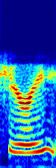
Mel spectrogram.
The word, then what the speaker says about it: Shari: my am i I'm sherry and it is pronounced sherry and thorough is pronounced thorough as incomplete that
